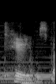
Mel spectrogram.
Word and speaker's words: Toews: Her last name is pronounced Toews, by the way.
